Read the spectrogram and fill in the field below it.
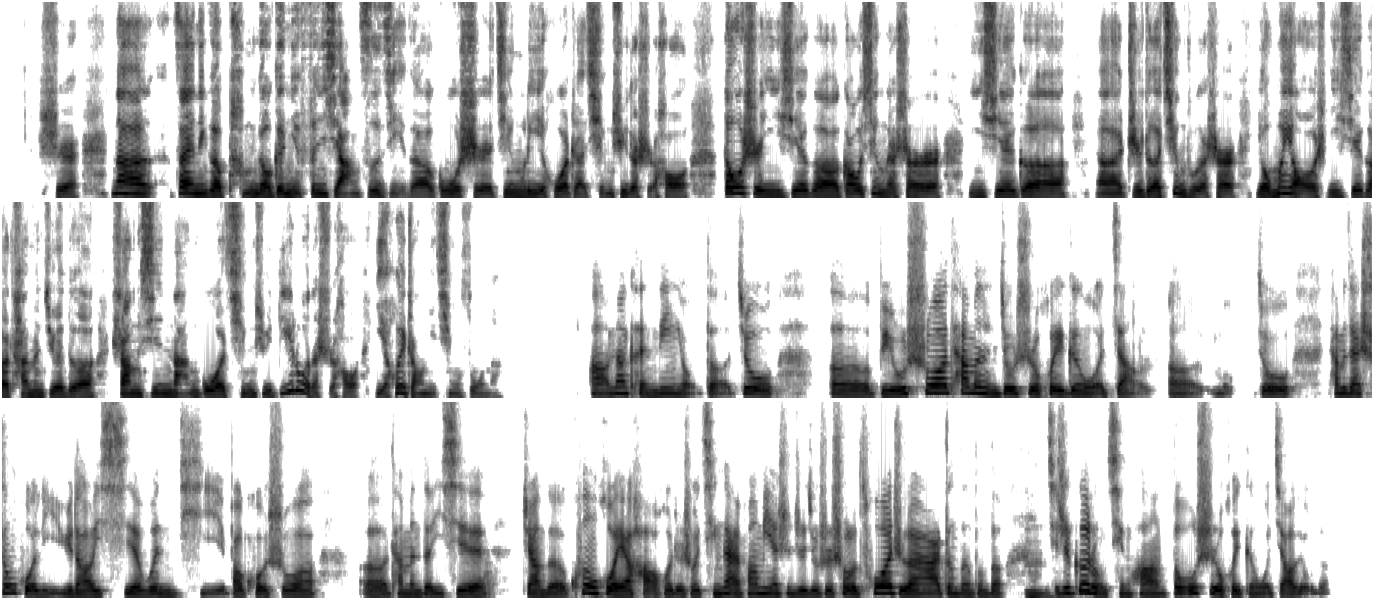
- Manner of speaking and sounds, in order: other background noise
- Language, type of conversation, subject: Chinese, podcast, 当对方情绪低落时，你会通过讲故事来安慰对方吗？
